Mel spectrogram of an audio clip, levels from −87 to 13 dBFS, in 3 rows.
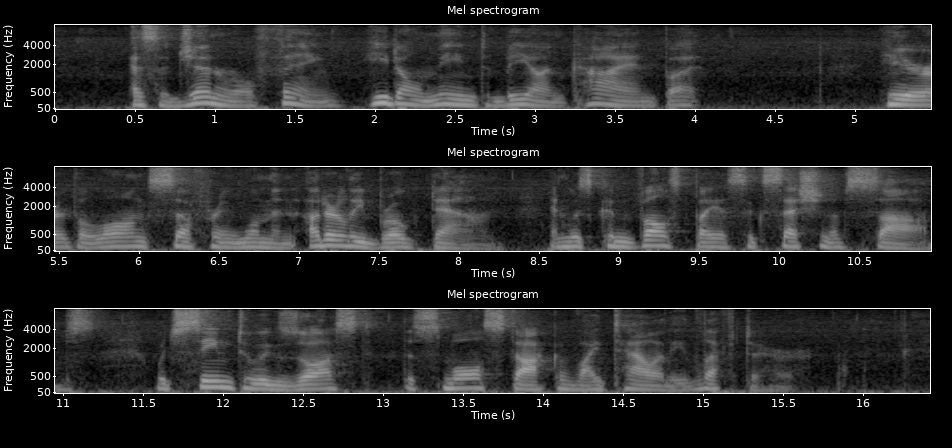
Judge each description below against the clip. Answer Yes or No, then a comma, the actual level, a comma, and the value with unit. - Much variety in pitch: No, average, 4.0 semitones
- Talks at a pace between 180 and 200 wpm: No, average, 145 wpm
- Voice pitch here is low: Yes, low, 120 Hz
